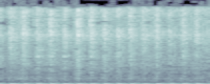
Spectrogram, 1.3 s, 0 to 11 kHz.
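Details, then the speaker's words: 1995 BMW Mystic twin, carbureted, sat a couple of weeks, just started: deep, even lope at idle with steady, evenly spaced pulses and no clatter; healthy, smooth-running. "Oh, listen to that. Sounds great, doesn't it?"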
